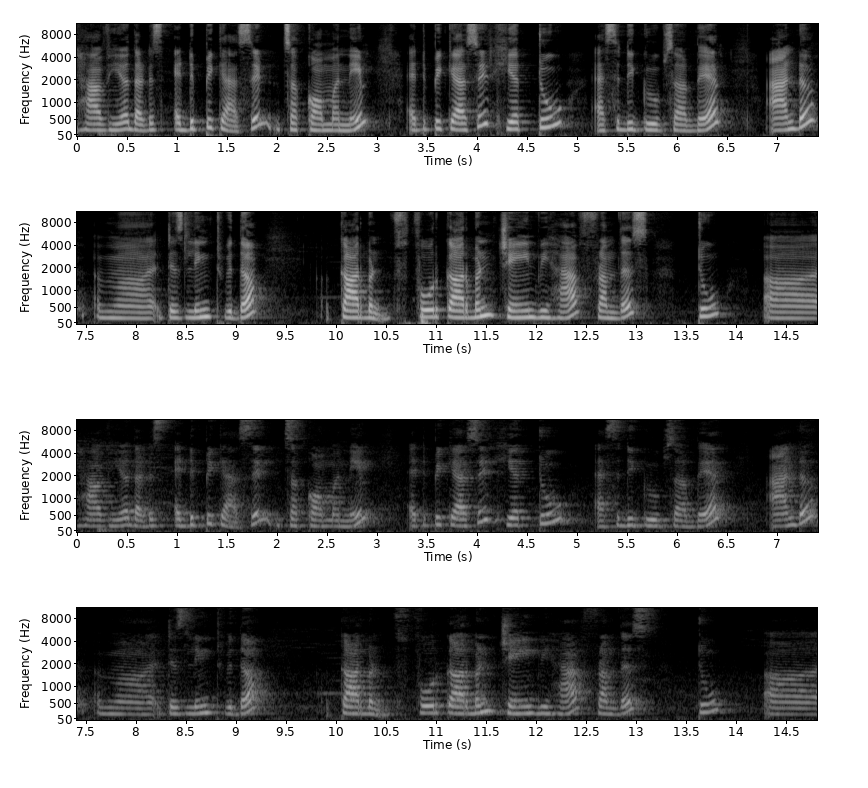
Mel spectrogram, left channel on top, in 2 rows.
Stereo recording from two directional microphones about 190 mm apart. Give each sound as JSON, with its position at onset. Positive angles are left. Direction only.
{"t": 0.1, "sound": "a woman's voice", "side_deg": 45}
